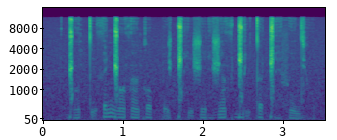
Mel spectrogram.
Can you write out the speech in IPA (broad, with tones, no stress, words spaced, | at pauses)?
ɡ͡ǁɔ̃˨tːḭ˨θe˦ ŋ͡ǁɔ̃ː˨θɐ̃ː˨ko˨pːḛ˨ʒ ǁʰḭ˨ ʃi˨ɾi̤˨ ʒɐ̃˦θɡ͡ǁḭ˦ tə˦˨ ǁe̤˨fẽ˨ dʲo̤˨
